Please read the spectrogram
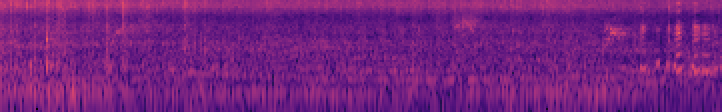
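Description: Flock of pigeons feeding on the ground, their wings flapping as birds take off and land, with a flurry of flaps at the start and a few more near the end, over a steady low noise from the flock.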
